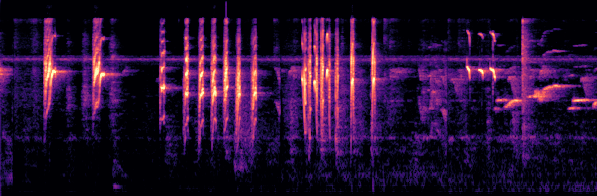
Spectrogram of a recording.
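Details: Common iora singing as a lure for breeding mood and song: a series of sharp, evenly spaced ticking notes and a few high chirps, ending with soft whistled slurs.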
